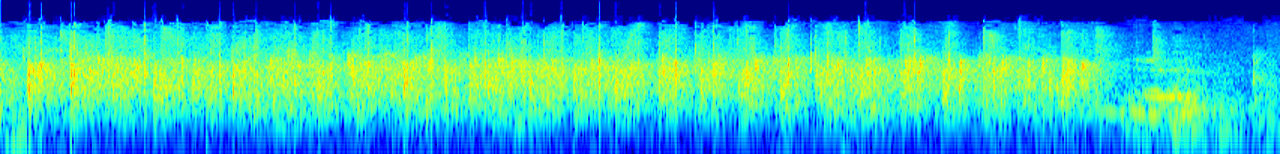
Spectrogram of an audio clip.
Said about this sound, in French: nous allons acclamer notre prochain invité, Robin Philpott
